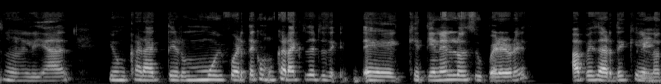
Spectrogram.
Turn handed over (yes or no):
no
